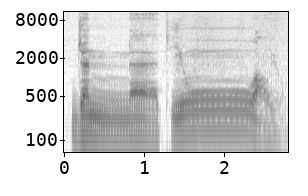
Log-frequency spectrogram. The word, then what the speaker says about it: جنات وعيون: ماذا أفعل؟ أفعل شيئين. أول شيء أدغم التنوين في الواو فأقول جنات. ثاني شيء غن بمقدار حركتين فيصير النطق جنات وعيون.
